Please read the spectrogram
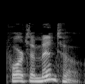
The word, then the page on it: portamento: British English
